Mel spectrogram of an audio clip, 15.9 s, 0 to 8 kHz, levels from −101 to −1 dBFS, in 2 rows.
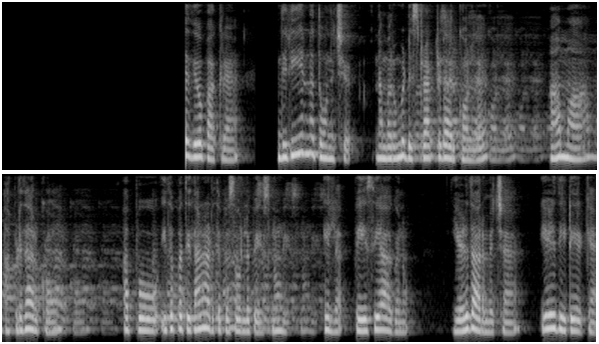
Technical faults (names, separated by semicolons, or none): audio dropout to silence; feedback echo between two devices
